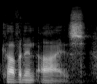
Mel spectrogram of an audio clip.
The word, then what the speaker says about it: Covenant Eyes: Yeah, no, the software that we use is called Covenant Eyes.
